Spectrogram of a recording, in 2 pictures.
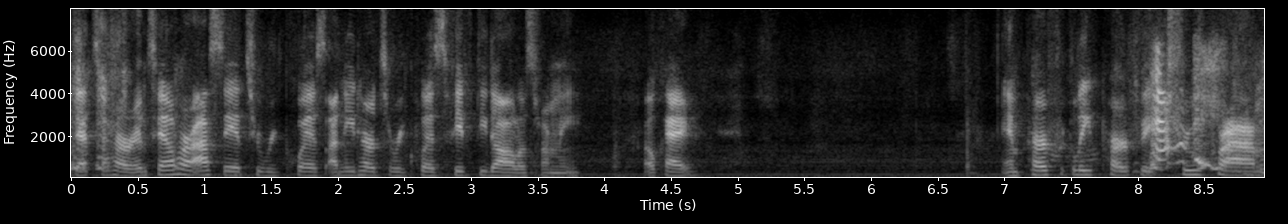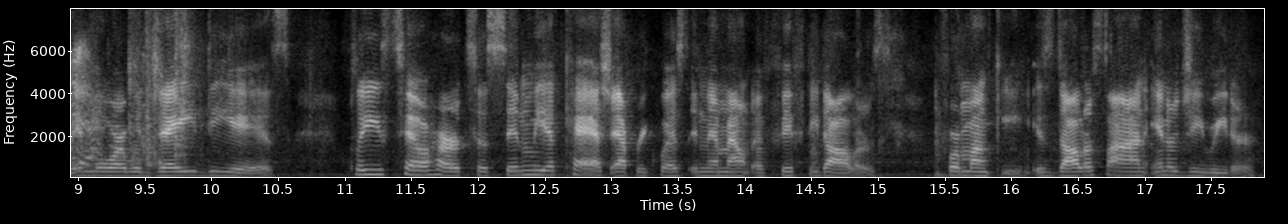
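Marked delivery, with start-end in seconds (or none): none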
